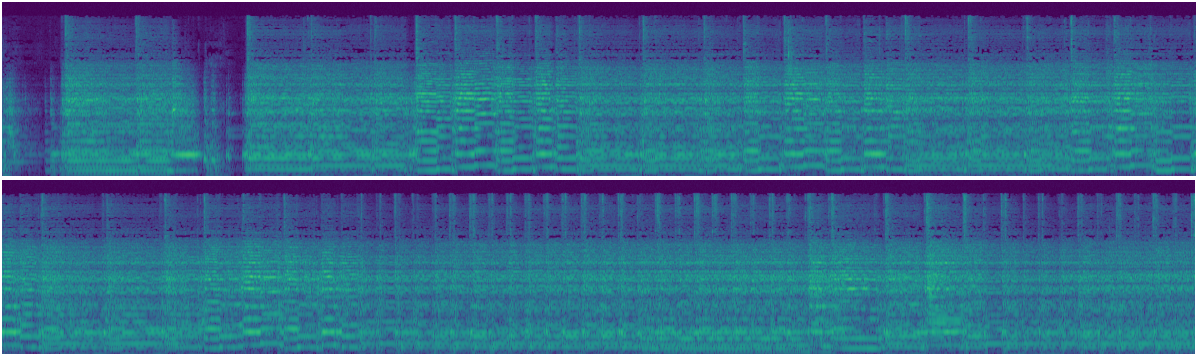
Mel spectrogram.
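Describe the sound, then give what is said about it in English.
Heavily distorted electric guitar through an Orange amp, playing loud, sustained riffs of chugging low notes and sliding lines, with a brief cut near the start and no talking. “Anyway, here, play through the orange for a little bit before we're done.”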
